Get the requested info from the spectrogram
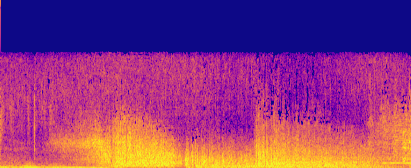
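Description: Sound effect of a crashing airliner: a low, steady aircraft engine drone, then from about two seconds in a loud, long crash-and-explosion noise that lasts several seconds.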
